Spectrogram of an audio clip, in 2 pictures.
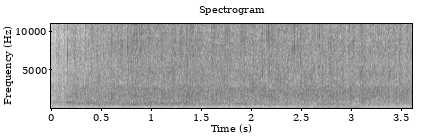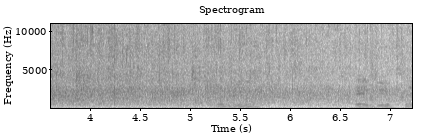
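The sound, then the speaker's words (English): Steady, dense applause from a crowd, many hands clapping in a loud continuous wash that fades slightly toward the end, with a few brief voices calling out over it, clapping to mark an inaugural live show. “We got to clap that up.”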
